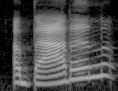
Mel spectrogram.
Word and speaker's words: Abaddon: what's in a name abaddon pronounced like aladdin meaning doom a place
